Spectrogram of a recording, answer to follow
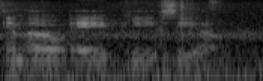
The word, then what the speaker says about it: Moapco: That's our simple username, all lowercase, M-O-A-P-C-O, right? That's how you spell it.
